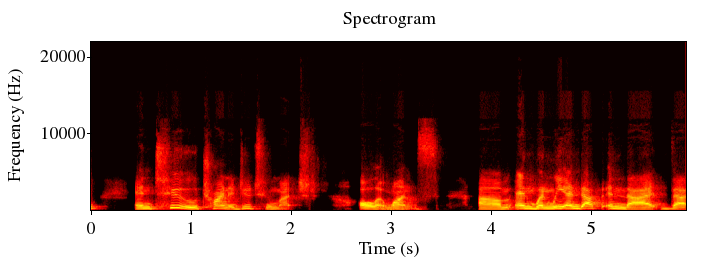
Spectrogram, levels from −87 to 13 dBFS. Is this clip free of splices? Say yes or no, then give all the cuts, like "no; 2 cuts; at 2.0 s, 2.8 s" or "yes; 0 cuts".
yes; 0 cuts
